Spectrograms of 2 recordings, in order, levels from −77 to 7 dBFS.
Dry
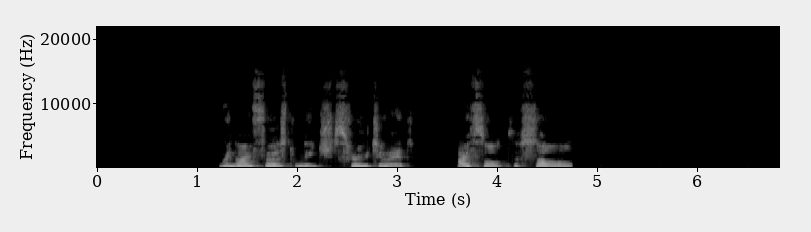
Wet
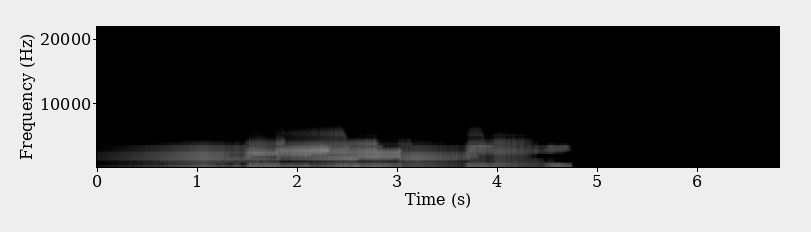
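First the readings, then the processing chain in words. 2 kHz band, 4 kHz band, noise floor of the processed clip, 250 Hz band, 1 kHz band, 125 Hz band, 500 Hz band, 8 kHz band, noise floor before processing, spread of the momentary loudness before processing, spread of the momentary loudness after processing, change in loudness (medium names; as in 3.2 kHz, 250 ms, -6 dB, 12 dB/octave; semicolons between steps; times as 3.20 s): +4.0 dB, -2.5 dB, under -85 dBFS, -24.0 dB, -12.5 dB, under -40 dB, -15.0 dB, under -25 dB, under -85 dBFS, 8 LU, 16 LU, -8.0 dB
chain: reverse spectral sustain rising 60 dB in 2.75 s; elliptic band-pass 530–2800 Hz, stop band 50 dB; compressor with a negative ratio -36 dBFS, ratio -1; Butterworth band-stop 790 Hz, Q 0.55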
